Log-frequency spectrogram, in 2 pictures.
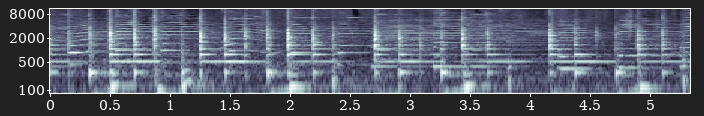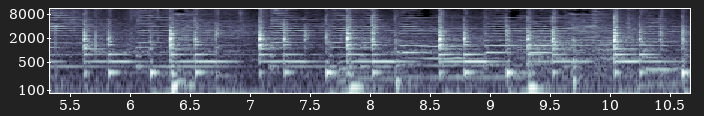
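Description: Instrumental background music: a plucked-string melody of short ringing notes over a steady low drum beat.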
